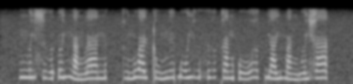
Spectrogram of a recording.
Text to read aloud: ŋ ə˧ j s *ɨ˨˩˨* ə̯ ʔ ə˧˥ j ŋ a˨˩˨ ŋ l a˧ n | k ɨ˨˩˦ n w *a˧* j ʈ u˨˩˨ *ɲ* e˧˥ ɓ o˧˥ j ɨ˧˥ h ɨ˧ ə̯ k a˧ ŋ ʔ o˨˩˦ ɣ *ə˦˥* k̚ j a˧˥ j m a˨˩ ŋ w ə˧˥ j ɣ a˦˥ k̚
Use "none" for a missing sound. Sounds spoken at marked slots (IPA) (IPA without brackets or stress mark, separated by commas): ɨ˨˩˦, a˧, ŋ, ə˦˥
